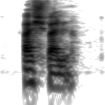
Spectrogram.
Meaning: 1. by horse; on horseback; riding 2. with a fried egg on top
- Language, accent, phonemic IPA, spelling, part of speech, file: French, France, /a ʃ(ə).val/, à cheval, adverb, LL-Q150 (fra)-à cheval.wav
